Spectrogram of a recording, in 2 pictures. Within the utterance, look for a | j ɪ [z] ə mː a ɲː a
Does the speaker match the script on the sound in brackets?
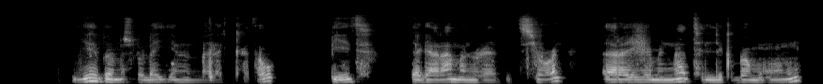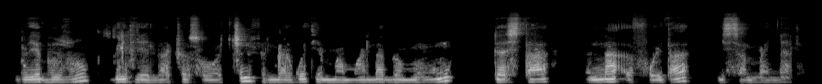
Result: no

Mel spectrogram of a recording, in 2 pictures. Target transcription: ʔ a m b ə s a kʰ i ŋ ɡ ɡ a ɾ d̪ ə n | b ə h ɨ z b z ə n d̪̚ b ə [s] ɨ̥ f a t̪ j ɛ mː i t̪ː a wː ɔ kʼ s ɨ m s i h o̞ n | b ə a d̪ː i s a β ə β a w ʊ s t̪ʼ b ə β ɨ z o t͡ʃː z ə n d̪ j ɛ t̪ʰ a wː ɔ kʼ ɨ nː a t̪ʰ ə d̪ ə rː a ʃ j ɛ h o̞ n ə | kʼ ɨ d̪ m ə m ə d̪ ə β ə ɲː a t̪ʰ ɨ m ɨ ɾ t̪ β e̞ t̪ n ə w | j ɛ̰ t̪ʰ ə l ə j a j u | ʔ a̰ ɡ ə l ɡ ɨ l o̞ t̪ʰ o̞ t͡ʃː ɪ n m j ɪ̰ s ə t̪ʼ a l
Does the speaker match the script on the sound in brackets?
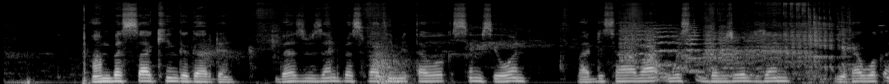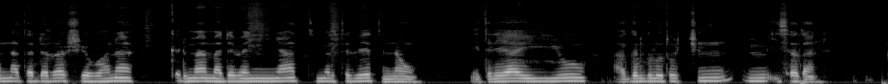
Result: yes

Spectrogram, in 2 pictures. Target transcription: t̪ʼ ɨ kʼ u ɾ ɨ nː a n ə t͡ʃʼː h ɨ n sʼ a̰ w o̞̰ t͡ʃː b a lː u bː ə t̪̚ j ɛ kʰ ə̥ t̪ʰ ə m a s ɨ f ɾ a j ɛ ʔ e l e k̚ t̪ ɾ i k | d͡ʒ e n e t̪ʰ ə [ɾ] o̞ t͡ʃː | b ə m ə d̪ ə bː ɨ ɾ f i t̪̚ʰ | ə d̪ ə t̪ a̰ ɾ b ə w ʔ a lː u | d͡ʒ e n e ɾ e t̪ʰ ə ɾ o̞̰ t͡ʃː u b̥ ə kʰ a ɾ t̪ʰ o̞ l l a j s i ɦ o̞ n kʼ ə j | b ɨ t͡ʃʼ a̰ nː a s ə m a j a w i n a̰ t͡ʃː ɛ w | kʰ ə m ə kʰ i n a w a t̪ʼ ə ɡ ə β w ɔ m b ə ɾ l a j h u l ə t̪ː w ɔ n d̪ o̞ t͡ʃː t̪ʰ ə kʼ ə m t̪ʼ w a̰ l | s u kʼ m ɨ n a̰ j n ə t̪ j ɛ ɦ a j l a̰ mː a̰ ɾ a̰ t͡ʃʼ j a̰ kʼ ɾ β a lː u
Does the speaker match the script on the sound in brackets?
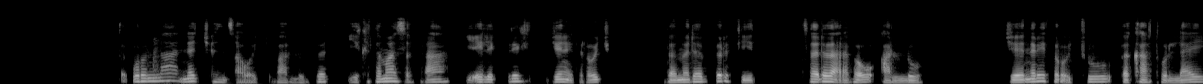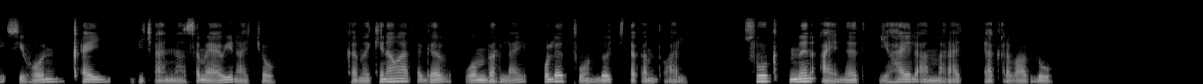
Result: yes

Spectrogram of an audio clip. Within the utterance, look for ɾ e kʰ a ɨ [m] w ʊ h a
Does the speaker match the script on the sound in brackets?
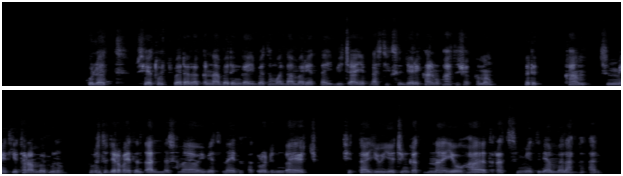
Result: no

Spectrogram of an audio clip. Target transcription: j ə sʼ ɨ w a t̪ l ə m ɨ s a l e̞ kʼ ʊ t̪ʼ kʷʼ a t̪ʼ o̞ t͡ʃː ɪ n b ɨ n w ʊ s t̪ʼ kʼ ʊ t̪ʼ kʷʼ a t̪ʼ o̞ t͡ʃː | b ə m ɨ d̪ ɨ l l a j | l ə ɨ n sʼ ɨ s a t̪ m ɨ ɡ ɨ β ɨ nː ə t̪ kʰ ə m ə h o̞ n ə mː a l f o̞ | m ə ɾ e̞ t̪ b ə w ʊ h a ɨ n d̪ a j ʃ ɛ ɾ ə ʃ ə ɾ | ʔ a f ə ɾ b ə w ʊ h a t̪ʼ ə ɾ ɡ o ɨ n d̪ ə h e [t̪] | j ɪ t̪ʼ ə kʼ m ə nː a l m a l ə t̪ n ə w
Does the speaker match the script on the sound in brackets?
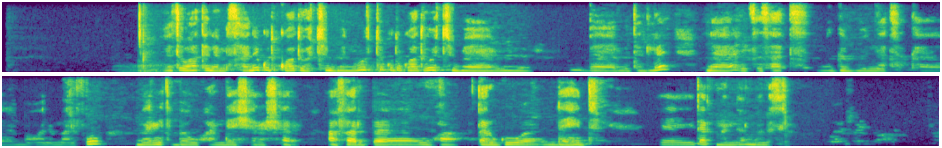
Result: no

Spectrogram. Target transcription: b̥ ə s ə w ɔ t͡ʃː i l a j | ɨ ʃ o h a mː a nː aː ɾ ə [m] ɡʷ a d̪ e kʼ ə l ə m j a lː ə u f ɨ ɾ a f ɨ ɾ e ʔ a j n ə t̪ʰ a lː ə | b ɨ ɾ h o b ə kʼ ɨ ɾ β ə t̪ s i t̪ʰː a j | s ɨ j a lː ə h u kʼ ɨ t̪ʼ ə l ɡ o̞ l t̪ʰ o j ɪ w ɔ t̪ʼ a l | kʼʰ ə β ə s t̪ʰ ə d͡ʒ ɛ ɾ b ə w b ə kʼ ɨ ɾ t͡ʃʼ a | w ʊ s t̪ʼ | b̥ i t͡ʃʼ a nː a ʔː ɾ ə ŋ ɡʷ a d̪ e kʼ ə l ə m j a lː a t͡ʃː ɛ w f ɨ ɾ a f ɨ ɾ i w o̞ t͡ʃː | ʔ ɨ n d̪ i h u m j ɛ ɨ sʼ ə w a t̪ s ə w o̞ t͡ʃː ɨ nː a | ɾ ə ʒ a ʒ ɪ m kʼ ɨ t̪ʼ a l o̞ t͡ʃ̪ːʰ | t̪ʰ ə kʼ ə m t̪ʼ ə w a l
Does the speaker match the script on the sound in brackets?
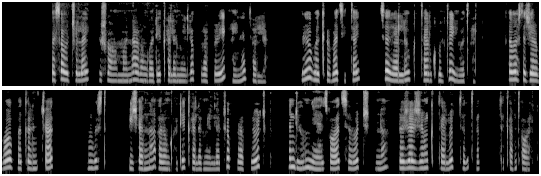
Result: no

